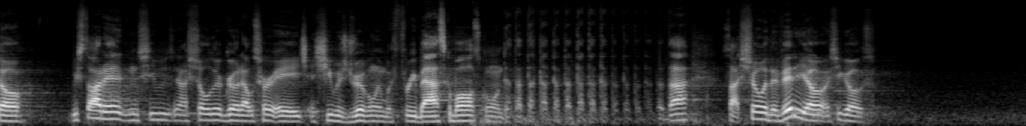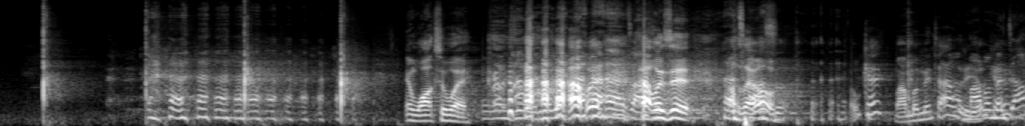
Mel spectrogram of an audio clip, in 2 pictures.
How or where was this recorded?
live audience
